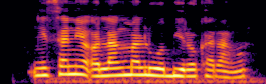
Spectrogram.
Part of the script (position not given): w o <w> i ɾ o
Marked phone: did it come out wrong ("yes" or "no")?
yes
